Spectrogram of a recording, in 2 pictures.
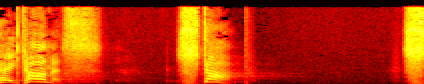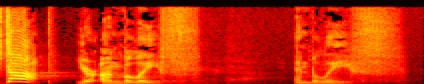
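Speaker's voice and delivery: harsh, deliberate scolding tone. Showing how Jesus's words to Thomas should sound: harsh rebuke as Jesus. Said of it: "we should hear it sound like this".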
